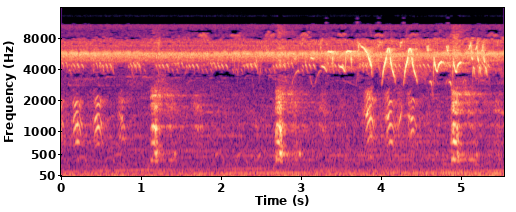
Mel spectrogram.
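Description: Dog barking in short, sharp barks, with a quick run of yips near the start. Small birds chirp about three and a half to five seconds in.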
